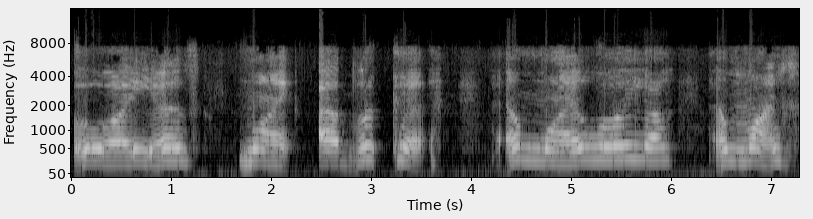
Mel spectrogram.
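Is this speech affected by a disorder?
Yes: cerebral palsy; uses a power chair.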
